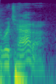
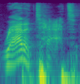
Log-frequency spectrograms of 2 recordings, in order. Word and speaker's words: Rattata: like rattata oh yeah i always said rattata everyone i had people who said ratatat and i'm like there's no t at the end yeah i i also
